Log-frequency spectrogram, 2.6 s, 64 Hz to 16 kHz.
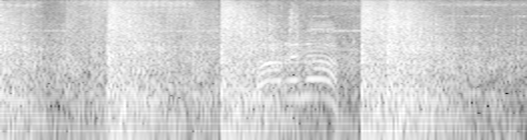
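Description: Three sharp gunshots in the Left 4 Dead 2 video game, spaced about half a second apart, each a loud crack with a short decaying tail, heard over faint game sounds.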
